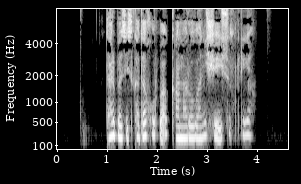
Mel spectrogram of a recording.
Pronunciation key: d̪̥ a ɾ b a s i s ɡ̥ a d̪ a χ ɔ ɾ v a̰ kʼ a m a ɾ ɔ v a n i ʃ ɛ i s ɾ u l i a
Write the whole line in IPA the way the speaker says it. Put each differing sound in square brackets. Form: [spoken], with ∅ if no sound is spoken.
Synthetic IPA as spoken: d̪̥ a ɾ b a [z] i s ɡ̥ a d̪ a χ [u] ɾ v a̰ kʼ a m a ɾ ɔ v a n i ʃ ɛ i s ɾ u l i a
